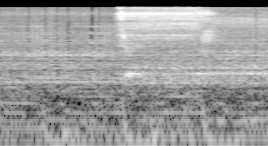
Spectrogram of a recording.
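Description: A sudden short hiss of air through the vacuum chamber's ball valve as it is opened to start pumping the air out, about a second in, over a faint steady hum.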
